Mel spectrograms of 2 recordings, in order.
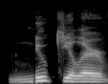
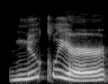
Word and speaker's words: nuclear: not the only person nuclear versus nucular is one of these things where it seems so easy to me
